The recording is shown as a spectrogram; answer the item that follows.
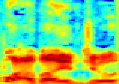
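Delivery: speaking through laughter. Retelling how a character walks off laughing, imitating laughing speech. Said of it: "goes away laughing and goes".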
